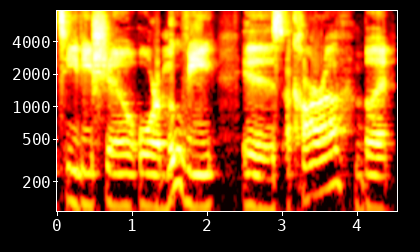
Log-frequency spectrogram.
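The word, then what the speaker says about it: Akira: His favorite uh anime, TV show or movie is Aara, but in a Japanese pronunciation, I think it's Akida.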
